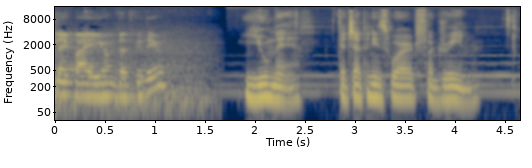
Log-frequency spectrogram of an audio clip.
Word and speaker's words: Yume: Yume, the Japanese word for dream, or Yum, as we like to pronounce it, to have a more English and smooth character to it.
